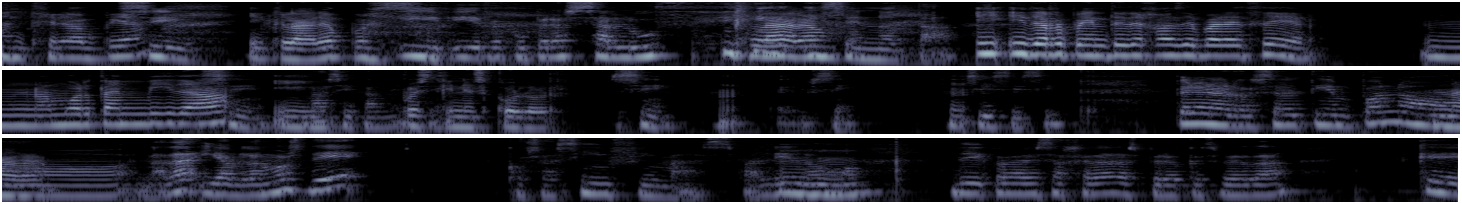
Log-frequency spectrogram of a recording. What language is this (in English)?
Spanish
